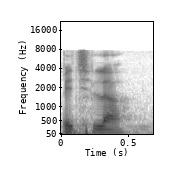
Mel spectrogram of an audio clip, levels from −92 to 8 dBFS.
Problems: constant background noise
